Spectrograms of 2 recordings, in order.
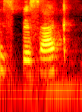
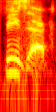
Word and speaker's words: Spisak: proper intro guys this did i say it correctly spissack or sp well it's spisak with a speed at the beginning of that i should have asked this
